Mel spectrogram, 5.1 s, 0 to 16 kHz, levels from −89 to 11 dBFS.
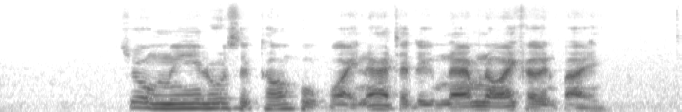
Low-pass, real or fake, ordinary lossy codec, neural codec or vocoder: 14.4 kHz; fake; none; vocoder, 44.1 kHz, 128 mel bands every 512 samples, BigVGAN v2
